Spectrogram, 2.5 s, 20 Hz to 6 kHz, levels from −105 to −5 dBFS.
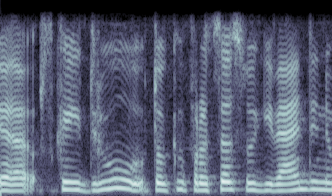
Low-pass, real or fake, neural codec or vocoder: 5.4 kHz; fake; vocoder, 22.05 kHz, 80 mel bands, HiFi-GAN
